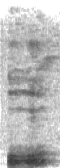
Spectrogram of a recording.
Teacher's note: A letra O a gente faz bem fechadinho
